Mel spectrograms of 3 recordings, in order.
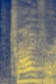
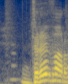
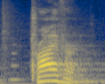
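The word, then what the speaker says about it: driver: هاي درايفر حبيبي. واضحة. درايفر سايق. دريفر منو هذا؟ درايفر.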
